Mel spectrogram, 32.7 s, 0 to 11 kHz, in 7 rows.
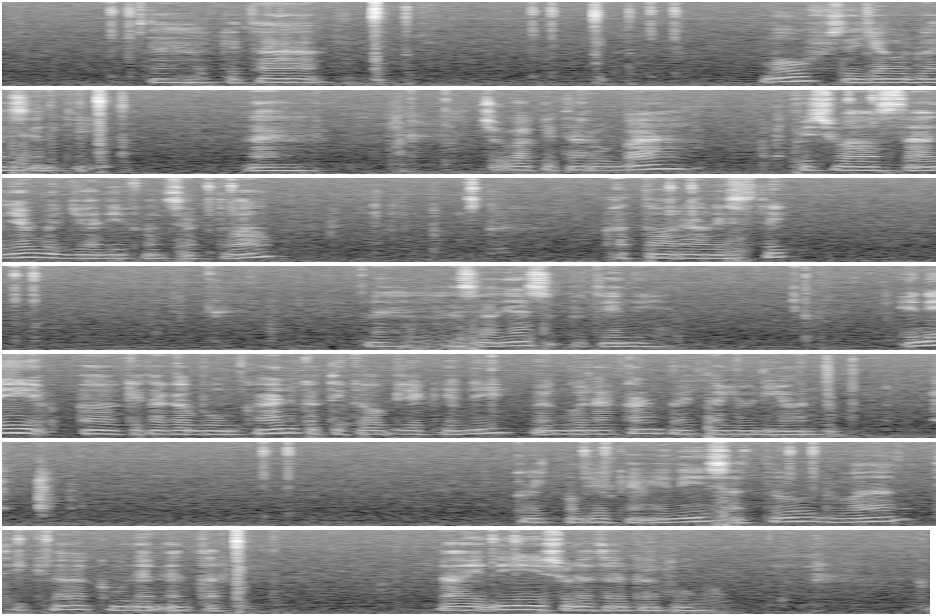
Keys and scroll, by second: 1.8-3.0 typing, 5.1 2, 22.1-23.4 typing, 29.4 space, 32.0 Escape.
